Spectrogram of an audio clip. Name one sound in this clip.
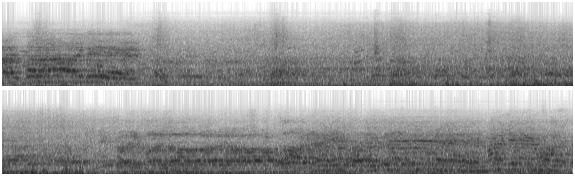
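A large crowd murmurs and bustles outdoors.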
